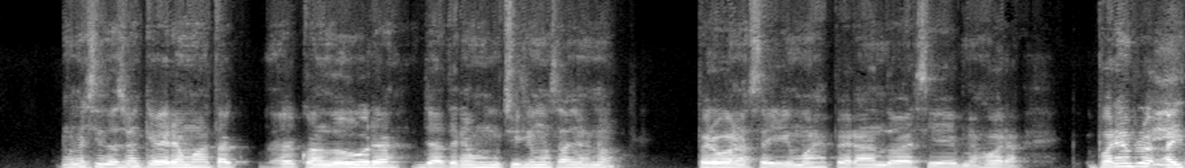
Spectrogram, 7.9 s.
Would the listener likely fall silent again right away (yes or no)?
yes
